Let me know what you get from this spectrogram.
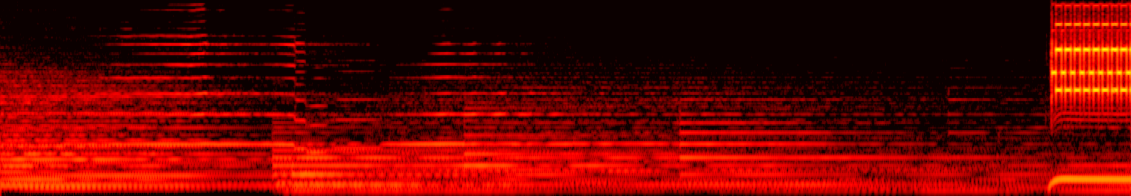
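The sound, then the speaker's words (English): A phone vibrating on a kitchen counter plays its ringtone alone, a sustained electronic melody of shifting tones that ends in an abrupt, much louder and harsher buzzing burst. “She had a call. She jumped from her chair, pissing off a slumbering Samson, and dashed to her phone vibrating on the kitchen counter.”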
